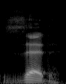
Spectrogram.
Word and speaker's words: Z: A toque is a hat, a Chesterfield is a couch, and it's pronounced Zed, not Z, Zed.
